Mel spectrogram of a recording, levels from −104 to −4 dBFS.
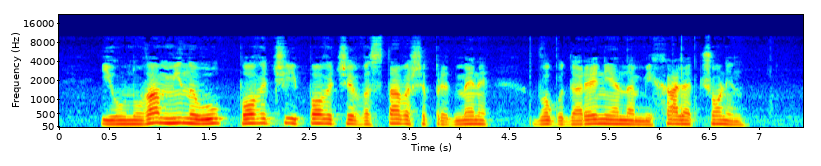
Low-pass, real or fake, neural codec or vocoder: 9.9 kHz; real; none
